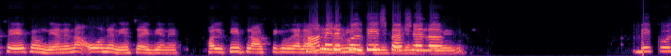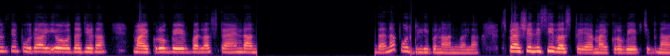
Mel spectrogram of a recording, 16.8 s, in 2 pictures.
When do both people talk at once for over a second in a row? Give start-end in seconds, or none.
3.8-5.4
